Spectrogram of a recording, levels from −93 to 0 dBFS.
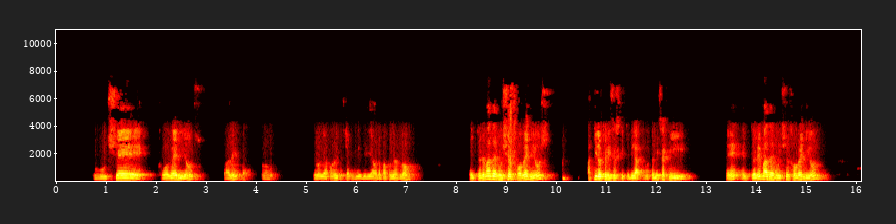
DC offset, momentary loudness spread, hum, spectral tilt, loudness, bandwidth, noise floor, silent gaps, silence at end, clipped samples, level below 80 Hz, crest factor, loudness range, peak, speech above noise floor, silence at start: under 0.1%; 21 LU; none; -7 dB/octave; -23 LUFS; 7.2 kHz; -90 dBFS; none; 0.7 s; under 0.1%; -66 dBFS; 20 dB; 10 LU; -4 dBFS; 68 dB; 0.75 s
